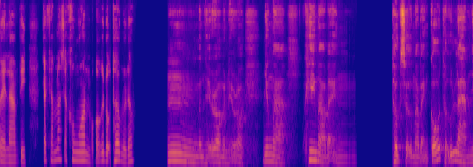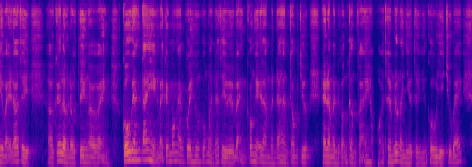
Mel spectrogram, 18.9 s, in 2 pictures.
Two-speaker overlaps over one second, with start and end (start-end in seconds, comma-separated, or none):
none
